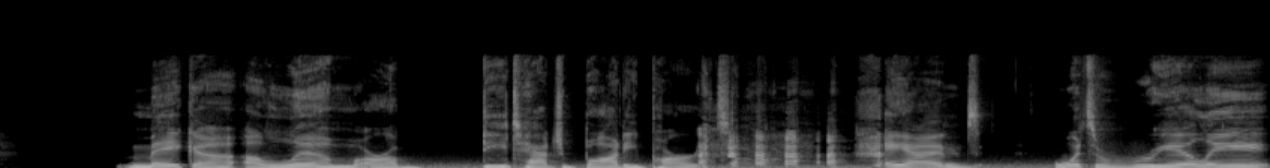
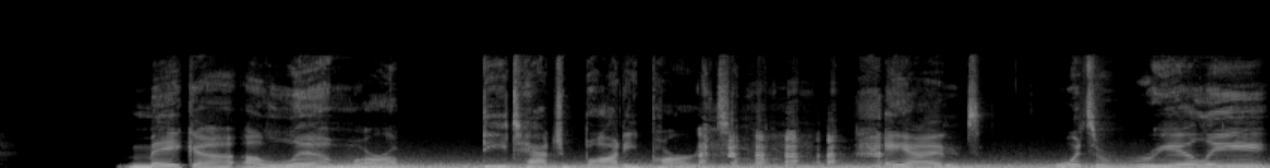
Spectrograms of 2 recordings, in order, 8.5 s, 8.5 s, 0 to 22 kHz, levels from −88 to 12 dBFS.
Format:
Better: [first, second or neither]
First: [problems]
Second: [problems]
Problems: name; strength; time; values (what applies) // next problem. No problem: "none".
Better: first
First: wind noise on the microphone; occasional gusts; from 1.5 s on; 25 dB below the speech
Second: wind noise on the microphone; heavy; from 1.5 s on; 6 dB below the speech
